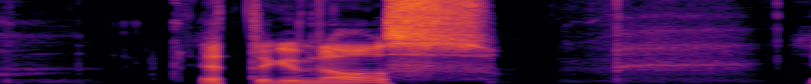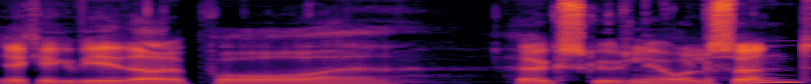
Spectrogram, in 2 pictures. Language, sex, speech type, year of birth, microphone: Norwegian, male, spontaneous, 1961, Shure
